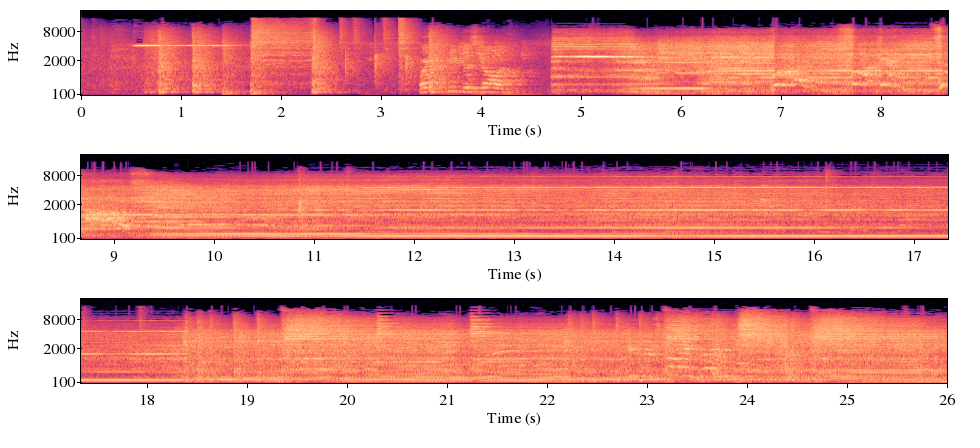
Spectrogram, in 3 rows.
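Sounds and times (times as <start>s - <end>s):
hardcore band playing live: 0.5s - 26.0s
distorted electric guitar chord: 4.7s - 26.0s.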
